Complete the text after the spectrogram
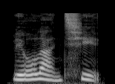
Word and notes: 浏览器: liú lǎn qì

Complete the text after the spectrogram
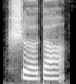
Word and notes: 舍得: shě de

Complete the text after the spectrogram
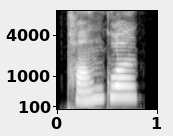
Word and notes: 旁观: páng guān

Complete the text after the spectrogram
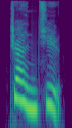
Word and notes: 占据: zhàn jù

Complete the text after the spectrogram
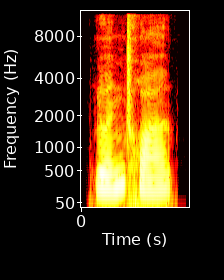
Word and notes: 轮船: lún chuán

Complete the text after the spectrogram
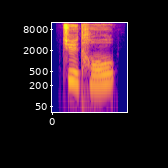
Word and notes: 巨头: jù tóu

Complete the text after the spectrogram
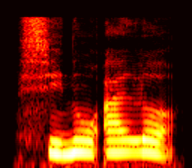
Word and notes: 喜怒哀乐: xǐ nù āi lè

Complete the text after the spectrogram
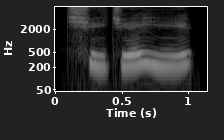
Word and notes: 取决于: qǔ jué yú

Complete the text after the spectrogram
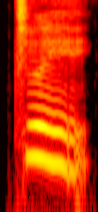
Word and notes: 坠: zhuì

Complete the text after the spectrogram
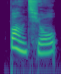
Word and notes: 棒球: bàng qiú

